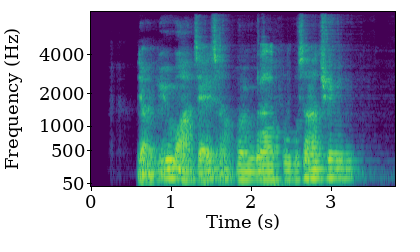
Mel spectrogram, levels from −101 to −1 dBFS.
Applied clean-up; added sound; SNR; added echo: neural mask model DeepFilterNet 3.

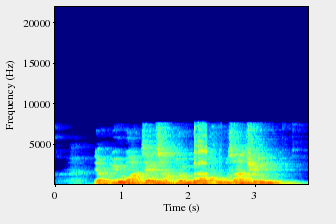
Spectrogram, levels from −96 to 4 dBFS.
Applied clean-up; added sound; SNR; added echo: none; Printer; 12 dB; reverberation time 1.1 s.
